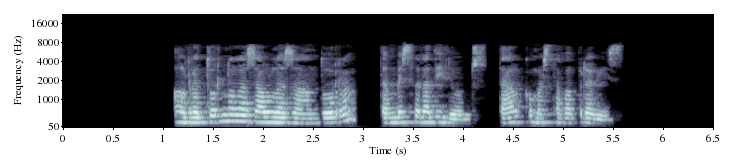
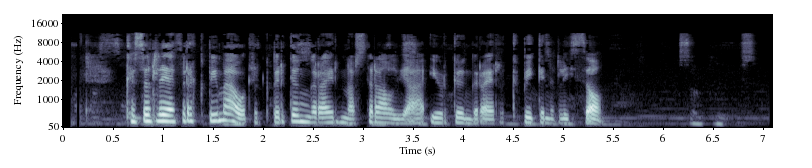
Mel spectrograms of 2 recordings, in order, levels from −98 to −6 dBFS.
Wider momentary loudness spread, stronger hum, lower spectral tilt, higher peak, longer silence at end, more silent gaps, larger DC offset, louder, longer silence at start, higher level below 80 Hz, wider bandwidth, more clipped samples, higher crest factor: about the same, 10 LU vs 12 LU; neither; about the same, -5.5 dB/octave vs -5.5 dB/octave; about the same, -4 dBFS vs -4 dBFS; first, 0.95 s vs 0.5 s; first, 3.02-3.16 s, 4.24-4.35 s vs none; neither; first, -22 LUFS vs -25 LUFS; first, 1.1 s vs 0.5 s; first, -62 dBFS vs -76 dBFS; second, 7.8 kHz vs 11.5 kHz; neither; about the same, 18 dB vs 20 dB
